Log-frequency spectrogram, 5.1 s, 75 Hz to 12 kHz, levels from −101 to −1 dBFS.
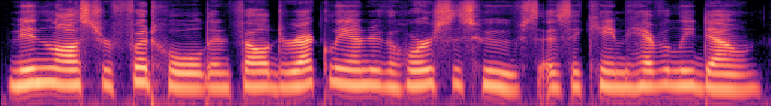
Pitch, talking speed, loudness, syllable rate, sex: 195 Hz, 185 wpm, -19 LUFS, 4.6 syllables/s, female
